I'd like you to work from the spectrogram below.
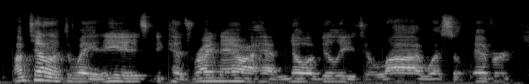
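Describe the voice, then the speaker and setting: A man's voice at a moderate pace, with fairly even intonation, big swings in loudness, and music in the background. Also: medium pitch for a man. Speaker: gaming streamer. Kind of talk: casual live stream talk.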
